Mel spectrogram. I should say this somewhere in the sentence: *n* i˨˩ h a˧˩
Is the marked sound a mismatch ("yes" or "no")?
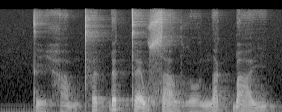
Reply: yes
